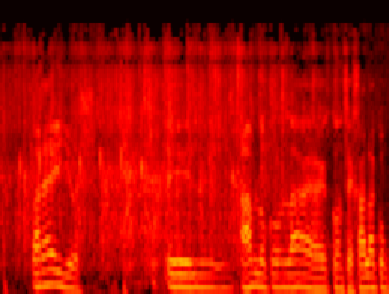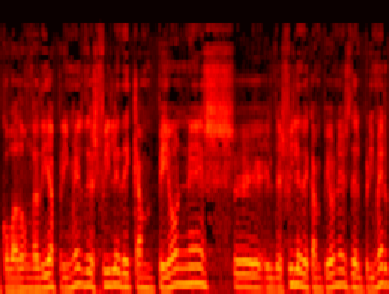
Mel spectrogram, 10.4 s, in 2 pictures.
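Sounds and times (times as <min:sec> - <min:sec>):
crowd applause: 0:00.0 - 0:04.6
speech: 0:00.4 - 0:01.3, 0:02.2 - 0:10.3.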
